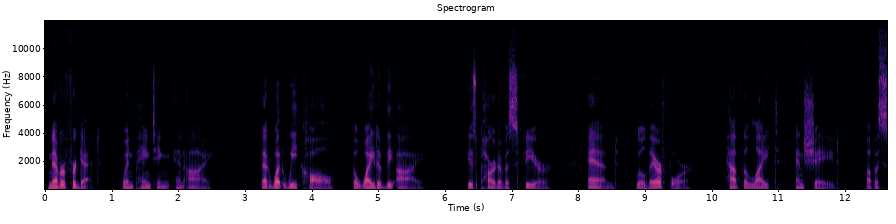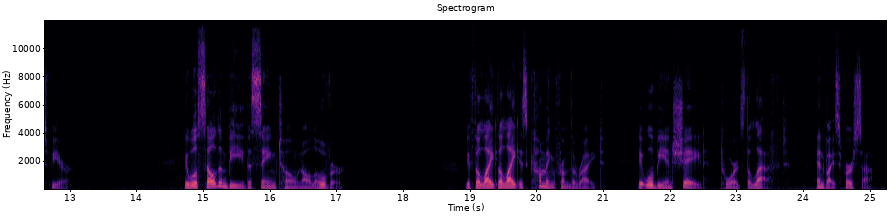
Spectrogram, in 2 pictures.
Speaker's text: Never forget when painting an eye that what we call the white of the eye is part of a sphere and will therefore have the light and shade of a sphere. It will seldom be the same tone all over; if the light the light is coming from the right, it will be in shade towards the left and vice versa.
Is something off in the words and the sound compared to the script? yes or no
no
